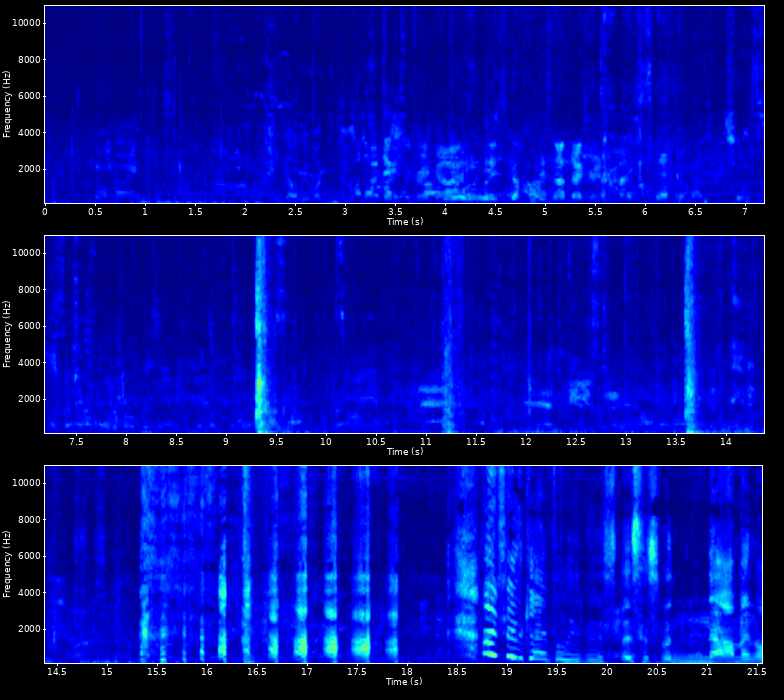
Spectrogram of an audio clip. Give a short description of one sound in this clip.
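Adult men and women talk casually outdoors nearby.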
